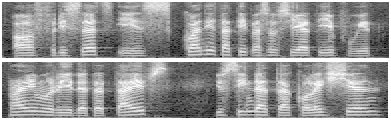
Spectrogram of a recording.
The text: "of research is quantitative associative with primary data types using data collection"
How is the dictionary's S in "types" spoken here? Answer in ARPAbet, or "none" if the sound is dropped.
S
